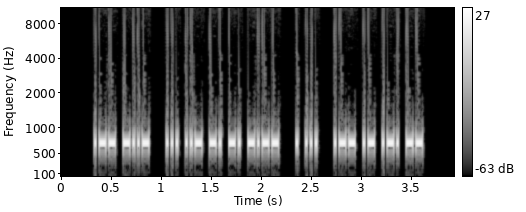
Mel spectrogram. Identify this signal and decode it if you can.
Morse code, heard as a keyed tone, about 65 wpm, 700 Hz. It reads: WX SUNNY ES WARM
